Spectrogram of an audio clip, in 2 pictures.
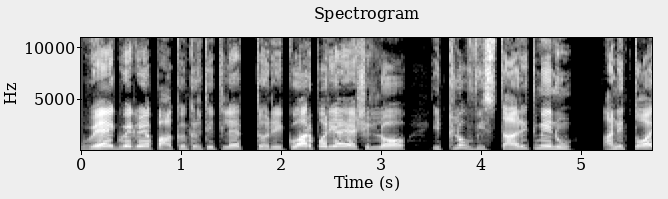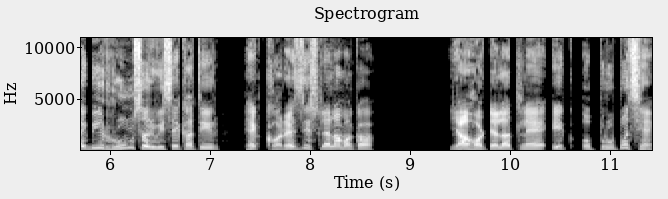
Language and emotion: Goan Konkani, surprised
